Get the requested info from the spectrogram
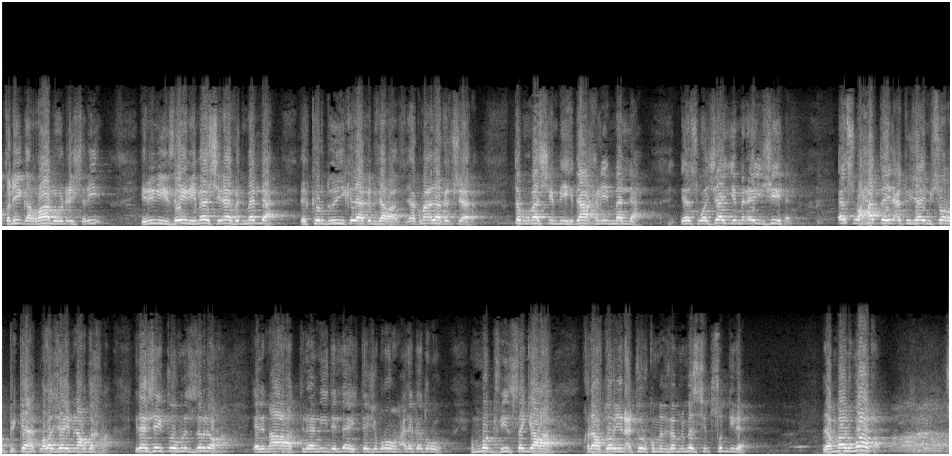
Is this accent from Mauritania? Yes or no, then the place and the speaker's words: yes; Mauritania; احنا عندنا موريتاني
